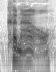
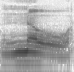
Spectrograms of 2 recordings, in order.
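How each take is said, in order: First: A k sound is said before the n. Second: The word starts with a plain n sound. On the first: The speaker calls it wrong. "we don't pronounce this as canal. Um, that just sounds a little bit silly" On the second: The speaker calls it right. "So that K N blend makes that n, n, n sound"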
